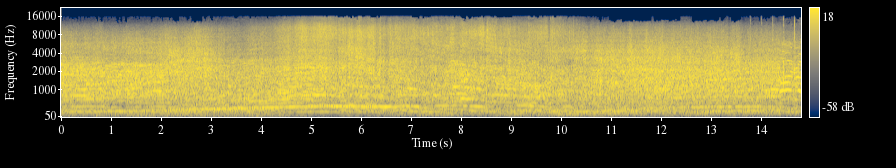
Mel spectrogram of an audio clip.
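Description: Several V8 late model stock cars roar past at full throttle, their engine pitch rising and falling.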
